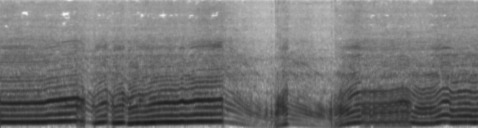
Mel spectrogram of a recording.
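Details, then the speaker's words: Ported, very loud chainsaw, high jet correctly tuned: screams high and clean, dips under load in the cut, then recovers smoothly with no stumble. It four-strokes slightly off the cut, cleans up under load; properly tuned carburetor. "all right okay you guys hear that that's how you tune a chainsaw"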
